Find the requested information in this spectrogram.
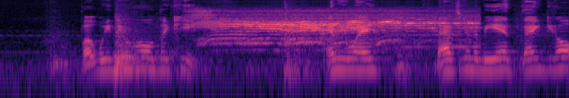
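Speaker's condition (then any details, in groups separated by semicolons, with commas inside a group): Cerebral palsy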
